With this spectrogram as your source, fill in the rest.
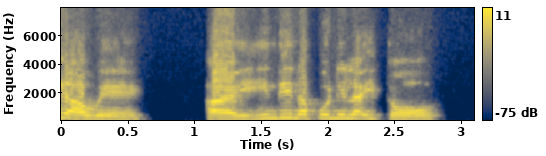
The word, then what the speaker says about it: Yahweh: So yun po dahilan kahit alam at recognize na nila na ang tamang pagbikas ay hindi po Jehova kundi Yahwe ay hindi na po nila ito pinalitan.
